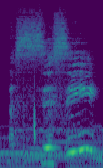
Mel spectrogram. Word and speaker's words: Assisi: of assisi in 1776 a sissy a sissy we're learning hey i went to catholic school for six years it is not pronounced the sissy are you sure i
